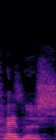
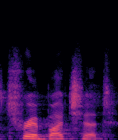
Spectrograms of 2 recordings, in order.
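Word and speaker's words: trebuchet: Did not know how to pronounce Trebuche. Yeah. So, I had to look it up. I googled it. No, I'm impressed. It's Yeah. I thought it was Trey Budget.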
